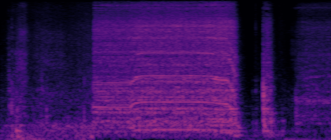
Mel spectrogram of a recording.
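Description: A cordless drill whirs briefly.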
